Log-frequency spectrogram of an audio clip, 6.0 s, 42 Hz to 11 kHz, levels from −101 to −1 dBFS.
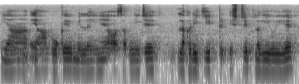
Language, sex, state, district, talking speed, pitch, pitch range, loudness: Hindi, male, Uttar Pradesh, Lucknow, 150 wpm, 110 Hz, 105-115 Hz, -20 LUFS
